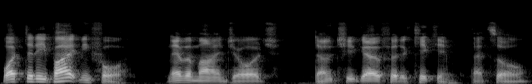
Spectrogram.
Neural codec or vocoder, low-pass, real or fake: codec, 24 kHz, 3.1 kbps, DualCodec; 7.2 kHz; fake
